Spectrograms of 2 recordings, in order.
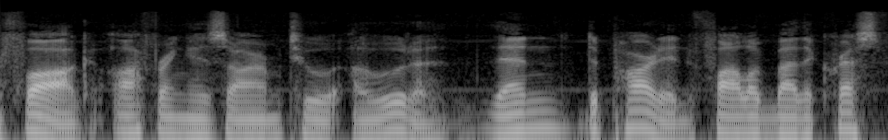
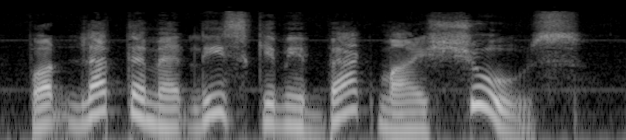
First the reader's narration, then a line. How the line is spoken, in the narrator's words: cried Passepartout angrily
